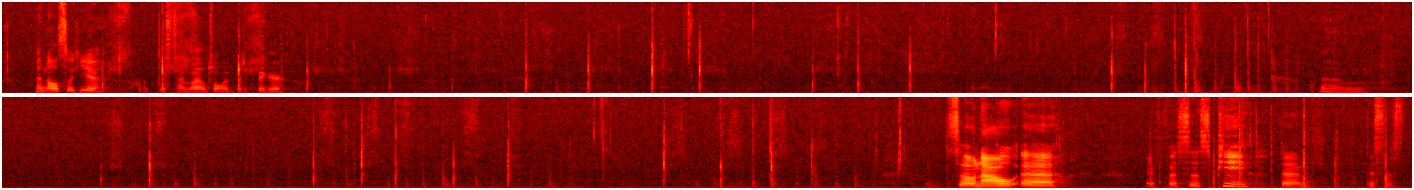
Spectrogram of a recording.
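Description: A woman speaks calmly, with long pauses.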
